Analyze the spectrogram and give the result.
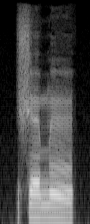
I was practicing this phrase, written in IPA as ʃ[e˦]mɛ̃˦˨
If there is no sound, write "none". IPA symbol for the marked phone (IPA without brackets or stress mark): ɛ˦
